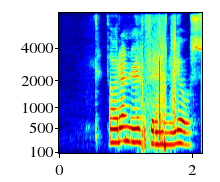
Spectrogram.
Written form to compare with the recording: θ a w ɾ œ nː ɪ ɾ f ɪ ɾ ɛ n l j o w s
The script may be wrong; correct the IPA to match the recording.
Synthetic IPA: θ a w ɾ ɛ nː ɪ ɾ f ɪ ɾ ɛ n l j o w s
